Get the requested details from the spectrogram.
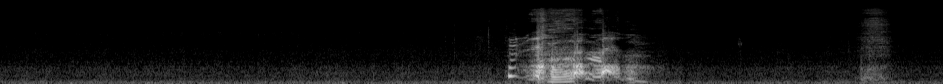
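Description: A coloured pencil softly scratches across paper.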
